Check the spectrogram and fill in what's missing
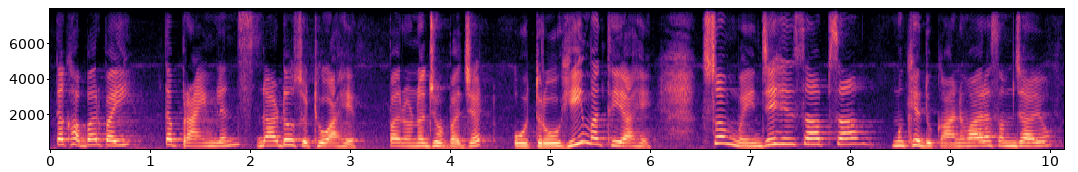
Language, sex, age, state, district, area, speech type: Sindhi, female, 18-30, Gujarat, Kutch, urban, spontaneous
